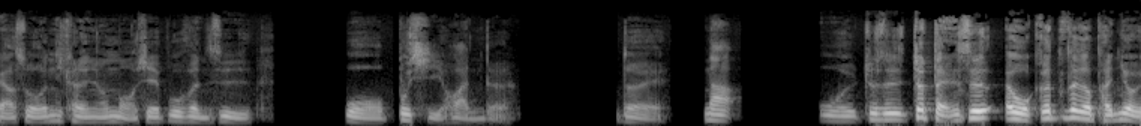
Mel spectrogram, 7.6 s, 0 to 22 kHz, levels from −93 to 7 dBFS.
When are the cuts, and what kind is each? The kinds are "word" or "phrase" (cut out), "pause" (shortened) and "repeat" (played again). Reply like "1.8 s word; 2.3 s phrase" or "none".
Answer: none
